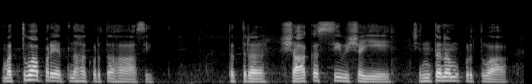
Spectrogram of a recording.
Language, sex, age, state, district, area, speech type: Sanskrit, male, 30-45, Maharashtra, Nagpur, urban, spontaneous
